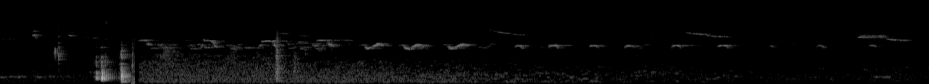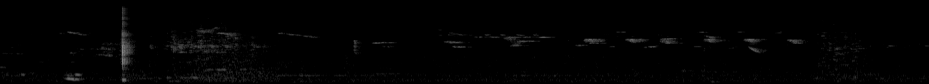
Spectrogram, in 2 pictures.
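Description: Small birds chirping in short repeated notes, with an even run of about three chirps a second in the first few seconds. A sharp knock comes about a second in and a click about ten seconds in, with brief rustles.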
